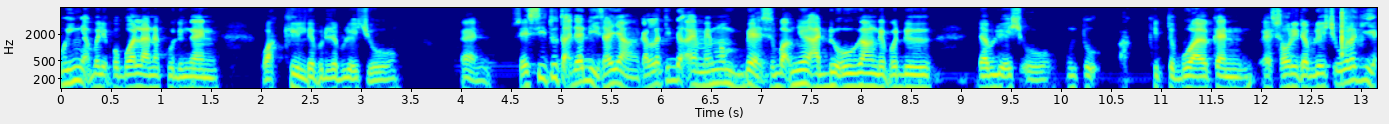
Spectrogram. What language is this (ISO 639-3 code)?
msa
